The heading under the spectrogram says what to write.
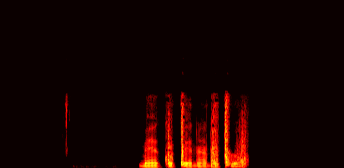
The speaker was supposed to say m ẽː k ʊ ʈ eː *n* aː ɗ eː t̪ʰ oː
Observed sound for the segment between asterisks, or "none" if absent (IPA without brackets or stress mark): n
